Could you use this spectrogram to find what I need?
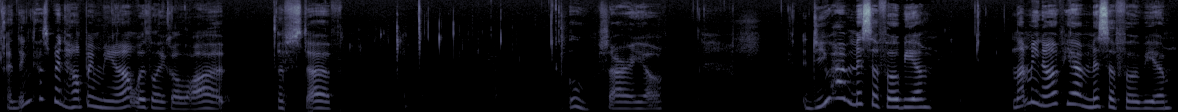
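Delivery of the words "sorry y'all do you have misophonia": ordinary talk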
